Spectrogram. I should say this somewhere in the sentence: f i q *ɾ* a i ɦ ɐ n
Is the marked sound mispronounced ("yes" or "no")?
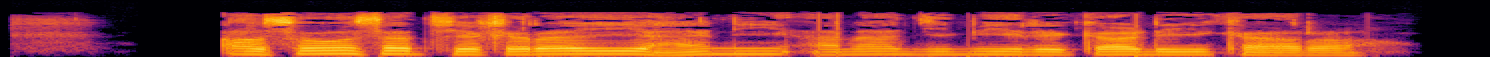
no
